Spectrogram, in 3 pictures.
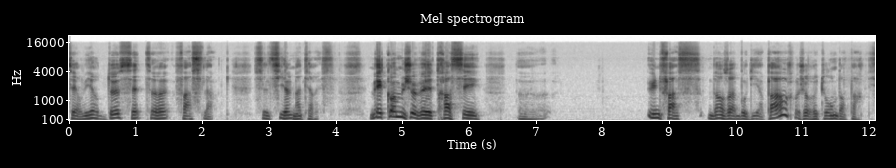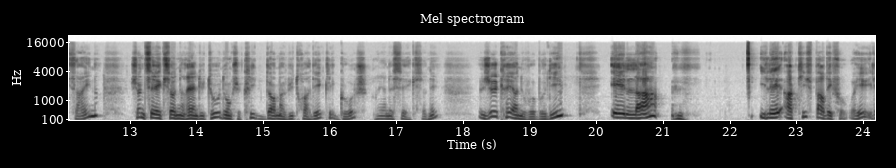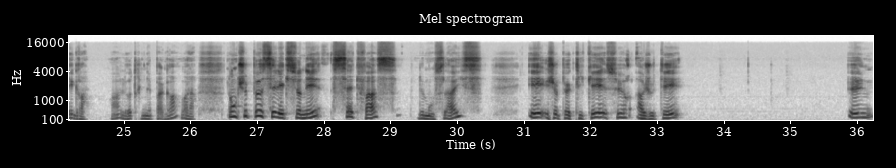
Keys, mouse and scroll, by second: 2.2-3.2 drag, 3.3 right click, 6.6 click, 7.9 click, 9.4 click, 15.7 click, 18.2 click, 23.1 click, 29.2 click, 33.1 click, 34.6 click.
